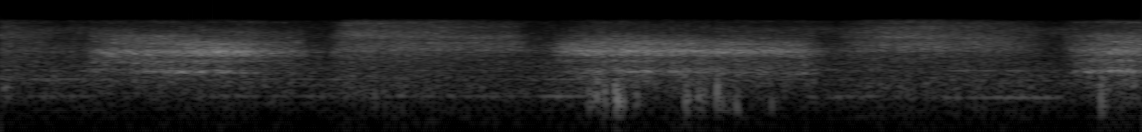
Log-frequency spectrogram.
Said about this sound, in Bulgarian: ако искаш, може да бъде по-рязко, като типичното бастрика дишане.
